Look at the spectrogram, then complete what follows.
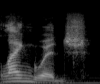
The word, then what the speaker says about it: language: Is it on the first or the second syllable? The first syllable.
